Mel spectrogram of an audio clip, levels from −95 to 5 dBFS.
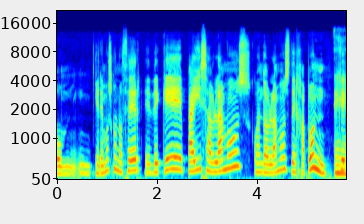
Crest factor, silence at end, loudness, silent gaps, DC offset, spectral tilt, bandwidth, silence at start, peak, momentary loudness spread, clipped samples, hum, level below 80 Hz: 18 dB; 0 s; -21 LUFS; none; under 0.1%; -4.5 dB/octave; 14.5 kHz; 0 s; -4 dBFS; 9 LU; under 0.1%; none; -48 dBFS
